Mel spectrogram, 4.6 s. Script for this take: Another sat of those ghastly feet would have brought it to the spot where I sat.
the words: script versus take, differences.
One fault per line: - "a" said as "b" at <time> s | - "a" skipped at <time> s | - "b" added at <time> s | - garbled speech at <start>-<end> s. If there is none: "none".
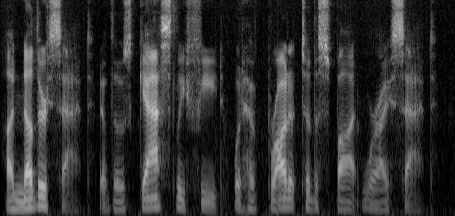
none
